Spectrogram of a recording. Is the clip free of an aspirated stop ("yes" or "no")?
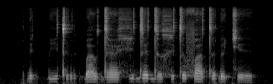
yes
